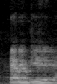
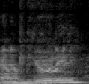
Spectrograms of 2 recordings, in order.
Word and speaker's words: ambiguity: I know how to pronounce it in my head, but it won't come out of my mouth. It's Ambuigty. Ambiguity?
